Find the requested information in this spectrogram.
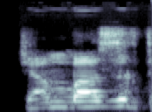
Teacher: B ünsüzü kendinden önceki N'yi M'ye çeviriyor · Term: NM değişimi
